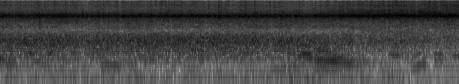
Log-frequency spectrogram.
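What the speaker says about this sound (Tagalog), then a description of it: "nabutan na ng ulan." Heavy rain pours down in a constant loud hiss, while a person talks over it throughout, close to the microphone.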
